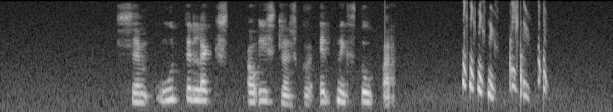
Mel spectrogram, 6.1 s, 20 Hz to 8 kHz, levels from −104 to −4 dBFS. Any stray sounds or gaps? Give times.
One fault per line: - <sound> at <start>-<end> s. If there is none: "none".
- chirp at 4.6-5.5 s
